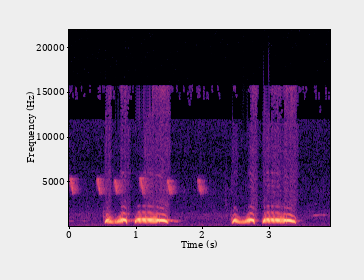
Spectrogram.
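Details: Cooing decoy spotted dove meant to goad wild doves into replying. Two clear phrases about two seconds apart, each a quick double hoot then a long, slightly falling, vibrating note.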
